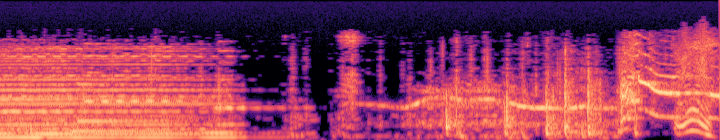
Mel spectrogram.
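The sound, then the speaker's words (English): A dog whimpers and howls in a run of wavering, gliding high whines that rise and fall, fairly loud, following a low sustained droning tone at the start. “That dog.”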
